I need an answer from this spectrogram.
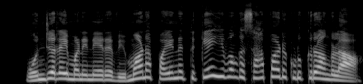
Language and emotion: Tamil, surprised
